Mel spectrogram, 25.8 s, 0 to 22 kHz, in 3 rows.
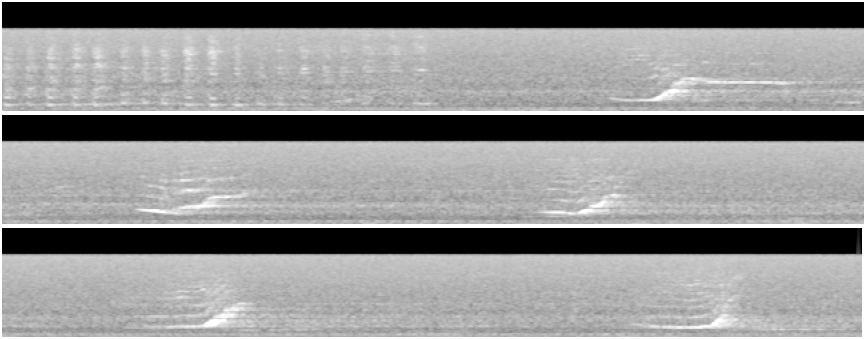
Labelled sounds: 6.3	7.6	humpback whale, 0.80 to 2.6 kHz
10.1	11.2	humpback whale, 0.80 to 2.1 kHz
14.1	14.9	humpback whale, 0.80 to 1.8 kHz
18.9	19.8	humpback whale, 0.80 to 1.7 kHz
24.0	24.3	humpback whale, 2.5 to 2.8 kHz

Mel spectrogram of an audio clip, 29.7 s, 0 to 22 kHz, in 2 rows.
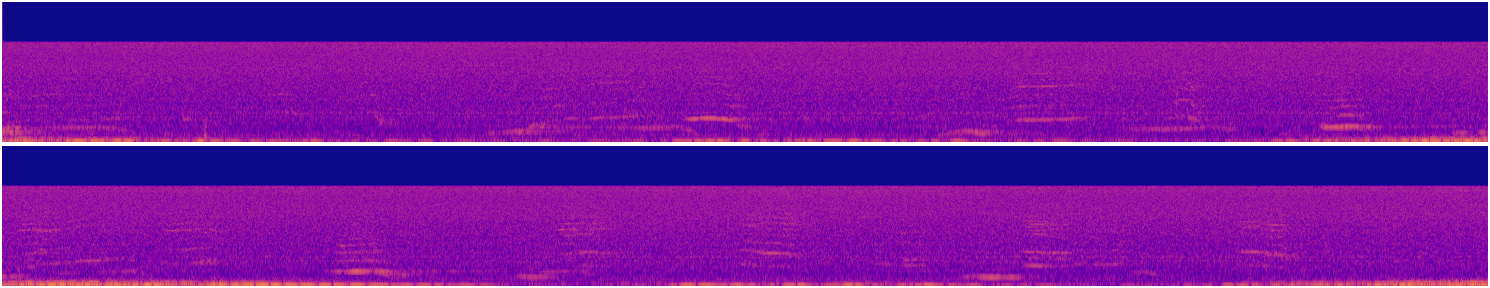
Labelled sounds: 6.0	6.3	humpback whale, 2.3 to 2.5 kHz
10.1	10.6	humpback whale, 2.0 to 2.2 kHz
15.0	15.4	humpback whale, 0.83 to 2.3 kHz
16.5	16.8	humpback whale, 2.0 to 2.2 kHz
18.2	18.5	humpback whale, 0.86 to 0.99 kHz
20.4	20.6	humpback whale, 2.1 to 2.2 kHz
22.3	22.8	humpback whale, 0.80 to 0.99 kHz
25.0	25.6	humpback whale, 0.80 to 1.0 kHz
27.2	27.8	humpback whale, 0.80 to 1.1 kHz

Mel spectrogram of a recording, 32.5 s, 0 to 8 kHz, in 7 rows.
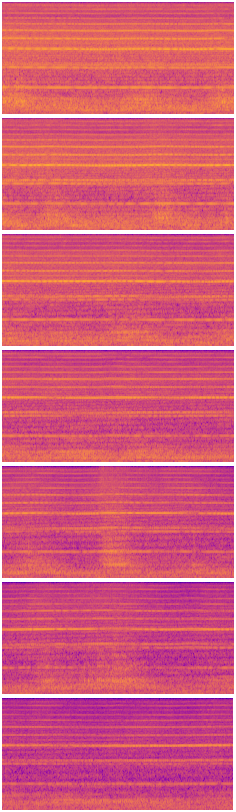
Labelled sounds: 0.5	0.7	vessel noise, 5.7 to 5.8 kHz
1.6	2.0	vessel noise, 4.2 to 6.5 kHz
6.2	6.8	vessel noise, 3.5 to 5.0 kHz
12.2	12.5	vessel noise, 7.0 to 7.2 kHz
14.8	17.3	vessel noise, 2.0 to 6.6 kHz
18.8	19.3	vessel noise, 5.0 to 5.8 kHz
19.8	22.0	vessel noise, 2.2 to 7.2 kHz
22.5	23.5	vessel noise, 2.0 to 6.5 kHz
25.0	27.8	vessel noise, 1.2 to 7.9 kHz
28.2	28.6	vessel noise, 6.4 to 7.2 kHz
30.9	31.2	vessel noise, 6.3 to 6.4 kHz

